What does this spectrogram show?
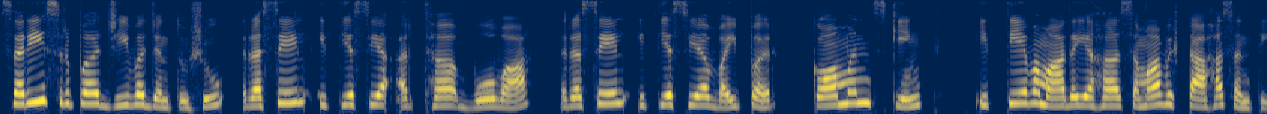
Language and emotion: Sanskrit, neutral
